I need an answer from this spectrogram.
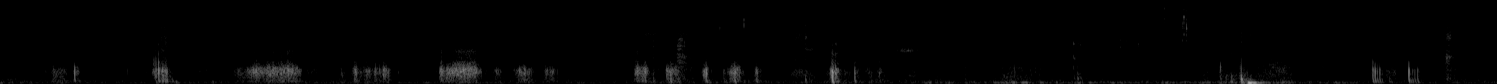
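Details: Pablo, a Samoyed, greets with short moaning, talk-like vocal bursts in the first five seconds, followed by scattered snorts, sniffs and soft clicks with quiet pauses between.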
